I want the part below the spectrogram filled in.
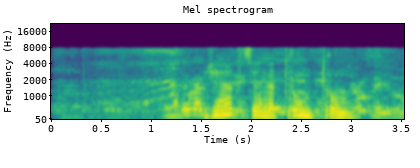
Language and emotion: Russian, neutral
